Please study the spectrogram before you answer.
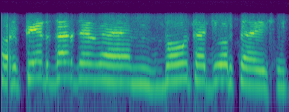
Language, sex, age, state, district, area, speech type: Maithili, female, 18-30, Bihar, Madhepura, urban, conversation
